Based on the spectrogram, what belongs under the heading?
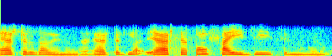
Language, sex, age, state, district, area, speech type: Tamil, female, 18-30, Tamil Nadu, Nilgiris, rural, conversation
